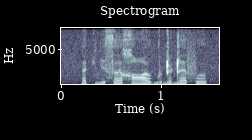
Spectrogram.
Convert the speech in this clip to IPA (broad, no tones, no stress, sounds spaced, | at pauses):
ɛ k ʎ i s ə ɪ̯ χ ɑː ʊ̯ ɡ u ɖ ə ɖ ɛ f ʊ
